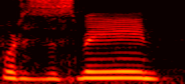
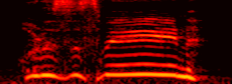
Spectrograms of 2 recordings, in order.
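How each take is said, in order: First: Loud, baffled demand; loud disbelief. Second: High, loud shriek of confusion; frantic shriek. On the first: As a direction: demand an answer at full volume. Baffled by the game's twist. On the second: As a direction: shriek the question in a panic. Repeats the question, more frantic. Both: Real, not acted.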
